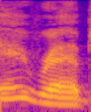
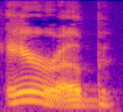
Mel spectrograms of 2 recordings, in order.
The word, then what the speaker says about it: Arab: be like, you know, this Ahab, the Arab song, it's actually pronounced Arab, and we probably shouldn't laugh at this one.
